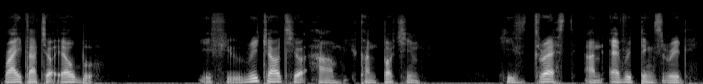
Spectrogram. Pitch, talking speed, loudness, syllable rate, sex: 100 Hz, 160 wpm, -22 LUFS, 5.1 syllables/s, male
